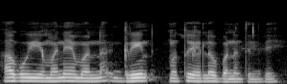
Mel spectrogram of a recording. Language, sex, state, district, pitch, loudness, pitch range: Kannada, male, Karnataka, Koppal, 150 Hz, -17 LUFS, 130-155 Hz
